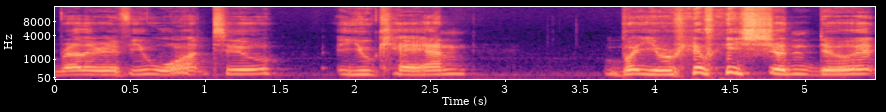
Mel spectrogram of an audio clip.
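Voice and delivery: calm, soothing, sultry voice. Describing how the officer warns a man, imitating sultry tones. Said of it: "like the sultry tones of his voice".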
